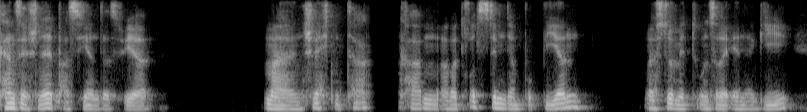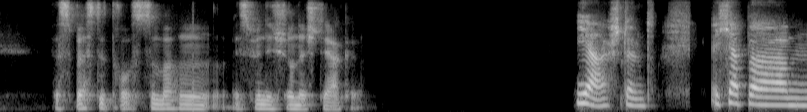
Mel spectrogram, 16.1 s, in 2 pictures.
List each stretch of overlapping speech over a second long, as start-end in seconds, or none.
none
